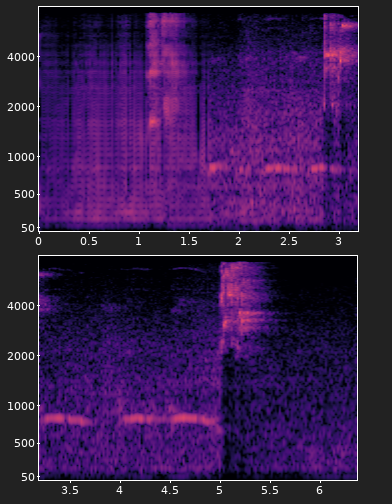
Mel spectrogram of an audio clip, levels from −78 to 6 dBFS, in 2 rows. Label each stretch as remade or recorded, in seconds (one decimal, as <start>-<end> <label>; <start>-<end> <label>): 0.0-1.7 remade; 1.7-6.4 recorded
